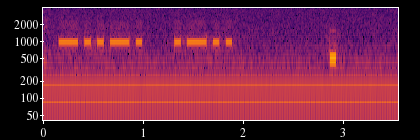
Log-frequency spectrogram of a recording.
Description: Morse code, heard as a keyed tone, about 19 wpm, 1000 Hz. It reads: / L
